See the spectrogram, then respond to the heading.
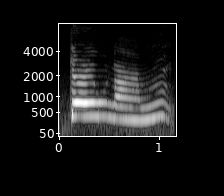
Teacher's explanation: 깨요 부분에 좀 더 강세를 주어서 이제 장음을 확실하게 표현을 하고 뒤에 남을 좀 약하게 발화를 해주시면 됩니다.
